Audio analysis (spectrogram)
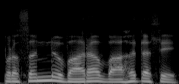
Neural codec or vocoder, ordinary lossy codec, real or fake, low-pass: autoencoder, 48 kHz, 128 numbers a frame, DAC-VAE, trained on Japanese speech; MP3, 96 kbps; fake; 14.4 kHz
